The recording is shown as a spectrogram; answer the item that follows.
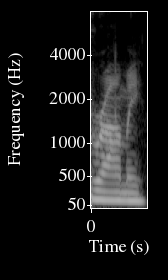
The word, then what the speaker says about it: Rami: I'm gonna say rammy it's Rami that's the that's how uh they the uh um Egyptians would pronounce it um and he's Egyptian so also speaking of Rami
